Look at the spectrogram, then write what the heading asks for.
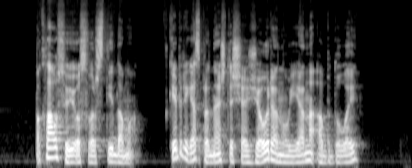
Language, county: Lithuanian, Kaunas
